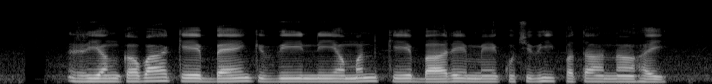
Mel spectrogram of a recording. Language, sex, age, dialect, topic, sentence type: Magahi, male, 25-30, Western, banking, statement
